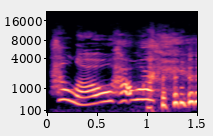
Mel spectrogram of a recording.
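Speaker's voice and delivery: high, bright sing-song hello to a newborn; baby greeting. Retold or imitated. Mom recalling greeting her newborn, high cooing baby talk. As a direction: coo a hello at the new baby, laughing.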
